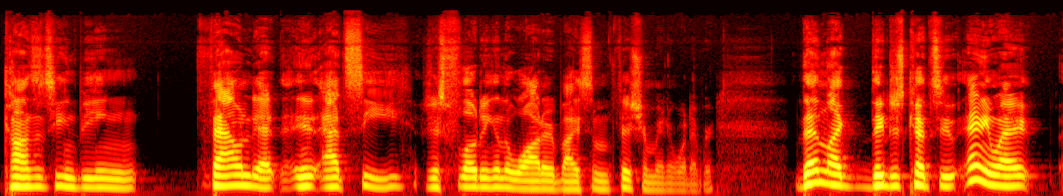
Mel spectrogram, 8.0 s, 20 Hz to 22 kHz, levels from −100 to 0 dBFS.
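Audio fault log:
No technical faults can be heard in the speech; the signal stays continuous and stable throughout.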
